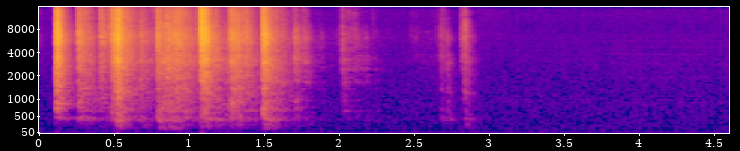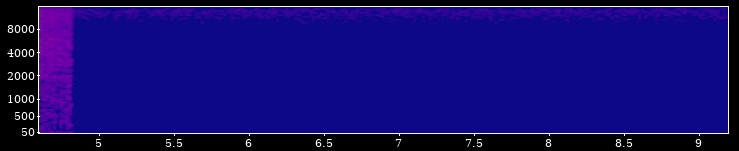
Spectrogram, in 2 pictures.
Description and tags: Raw recording of aluminum cans being thrown at a tin heating duct. Mostly high-band sounds. Some occasional banging on a plastic bucket for bass.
